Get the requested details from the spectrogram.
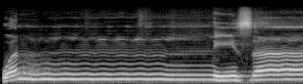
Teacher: huruf nun yang bertasdid, ditahan selama 3 harokat, kita dengungkan.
